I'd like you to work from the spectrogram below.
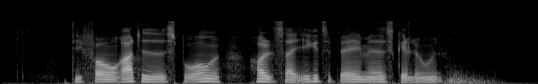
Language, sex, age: Danish, male, 26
